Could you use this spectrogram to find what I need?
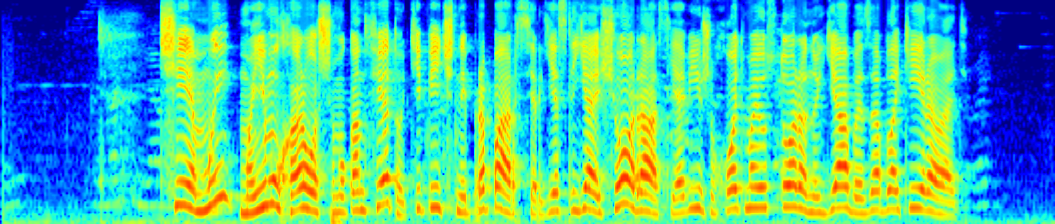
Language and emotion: Russian, angry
